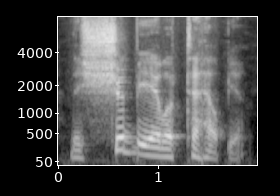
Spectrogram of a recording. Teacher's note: the to becomes t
